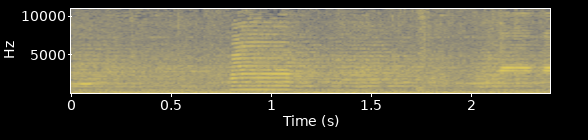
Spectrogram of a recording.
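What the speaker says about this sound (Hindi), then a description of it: "ट्रैफिक तो बहुत ज़्यादा लगा हुआ यहाँ पे, बस एक बार रुके तो रोड क्रॉस कर लूँ।" Horns toot over the steady rumble of heavy road traffic on a busy street, one sustained honk standing out near the middle above the constant engine drone, loud and close.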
